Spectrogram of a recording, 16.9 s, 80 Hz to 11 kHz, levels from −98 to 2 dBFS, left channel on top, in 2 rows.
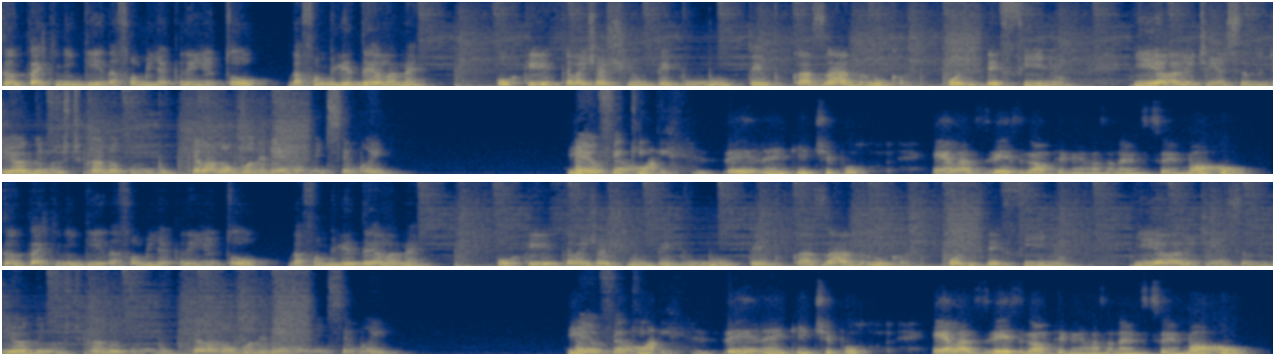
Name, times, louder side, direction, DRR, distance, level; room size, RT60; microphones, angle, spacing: voice 1, 0.0-2.9 3.3-7.2 7.5-11.1 12.3-12.7, left 2 dB, 65° left, 0.6 m, -26 dB
sound 1, 2.5-10.5, right 1 dB, 10° left, 1.7 m, -32 dB
voice 2, 12.3-12.8 13.1-14.2 14.7-16.8, right 2 dB, 20° right, 0.4 m, -25 dB
3.3 x 2.3 x 3.5 m
head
